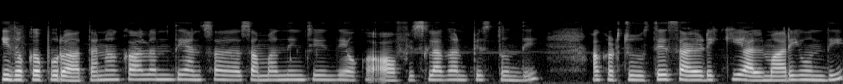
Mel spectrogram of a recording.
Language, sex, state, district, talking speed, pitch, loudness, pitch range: Telugu, female, Andhra Pradesh, Chittoor, 120 wpm, 210 Hz, -17 LUFS, 205-220 Hz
